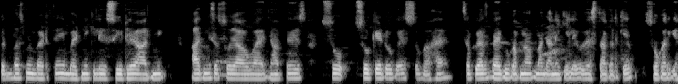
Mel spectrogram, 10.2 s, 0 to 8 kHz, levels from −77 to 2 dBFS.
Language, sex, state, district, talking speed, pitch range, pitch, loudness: Hindi, male, Bihar, Kishanganj, 235 wpm, 125-130 Hz, 130 Hz, -18 LUFS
